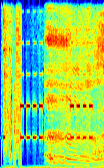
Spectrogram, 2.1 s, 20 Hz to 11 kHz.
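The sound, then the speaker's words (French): An alarm clock rings with a loud burst of rapid electronic beeps, then a run of falling tones follows. “Tu croyais pouvoir repousser ton réveil? Encore 5 minutes.”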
